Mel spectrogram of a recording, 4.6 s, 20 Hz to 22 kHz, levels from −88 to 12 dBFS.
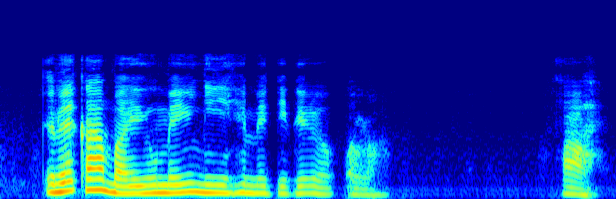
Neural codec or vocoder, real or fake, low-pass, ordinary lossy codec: codec, 16 kHz, 1 kbps, FunCodec, trained on Chinese and English, 50 frames a second; fake; 7.2 kHz; none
